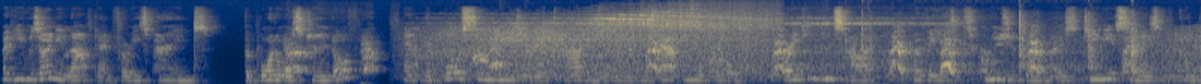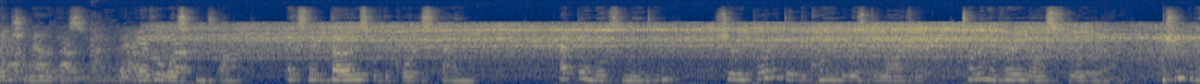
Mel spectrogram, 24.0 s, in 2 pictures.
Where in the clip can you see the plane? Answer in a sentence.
You can hear the plane from 4.0 to 23.9 s.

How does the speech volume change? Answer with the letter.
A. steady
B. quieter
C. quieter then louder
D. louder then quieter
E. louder
A.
